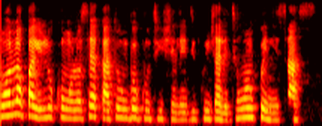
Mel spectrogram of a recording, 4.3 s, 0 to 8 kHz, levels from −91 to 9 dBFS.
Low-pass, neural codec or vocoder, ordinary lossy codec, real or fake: 7.2 kHz; none; none; real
